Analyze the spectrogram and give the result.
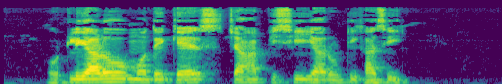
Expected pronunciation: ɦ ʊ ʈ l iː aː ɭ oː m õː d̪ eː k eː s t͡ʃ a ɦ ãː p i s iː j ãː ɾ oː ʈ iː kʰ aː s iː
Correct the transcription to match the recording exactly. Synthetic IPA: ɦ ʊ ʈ l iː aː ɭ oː m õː d̪ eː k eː s t͡ʃ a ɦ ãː p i s iː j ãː ɾ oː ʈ iː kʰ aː s iː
